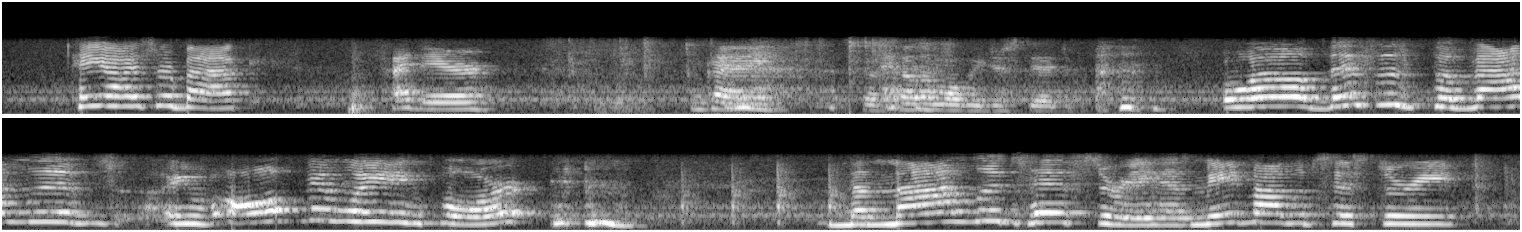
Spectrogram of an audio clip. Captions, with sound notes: Hey guys we're back! Hi there Okay, so tell them what we just did well this is the mad libs you've all been waiting for (clears throat) the mad libs history. Has made mad libs history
